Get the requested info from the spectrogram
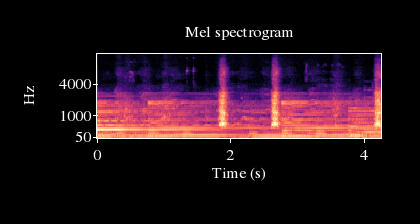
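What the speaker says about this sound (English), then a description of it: "Buckets is a good dog" In the game Firewatch, a beagle named Buckets gives three short separate barks spaced about a second apart, over a sustained musical backdrop.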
